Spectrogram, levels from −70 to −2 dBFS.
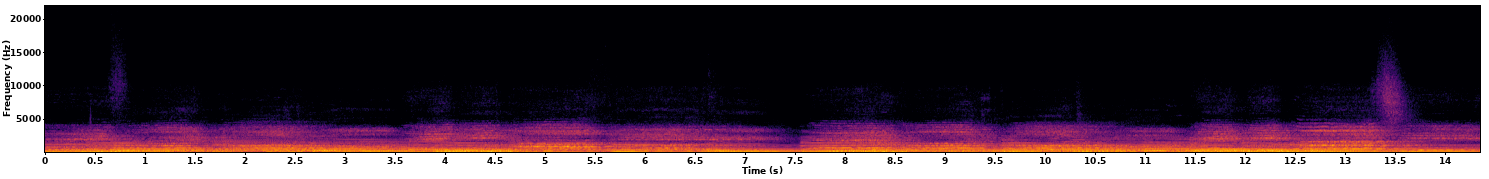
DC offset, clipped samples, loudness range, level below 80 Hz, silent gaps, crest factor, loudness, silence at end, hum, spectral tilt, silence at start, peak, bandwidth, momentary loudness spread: under 0.1%; under 0.1%; 2 LU; -46 dBFS; none; 14 dB; -21 LUFS; 0 s; none; -7.5 dB/octave; 0 s; -6 dBFS; 13 kHz; 5 LU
